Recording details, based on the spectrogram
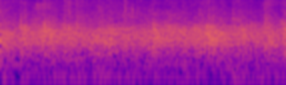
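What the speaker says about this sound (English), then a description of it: "Round of applause for them." An audience at a commercial leaders panel session applauds the panelists with continuous, even clapping that fills the short stretch without pause, a fairly soft and distant wash.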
